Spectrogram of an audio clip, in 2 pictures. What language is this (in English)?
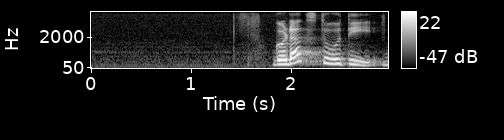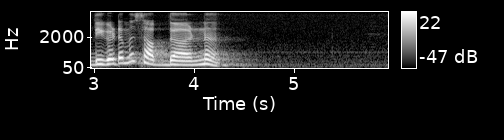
Sinhala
